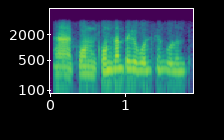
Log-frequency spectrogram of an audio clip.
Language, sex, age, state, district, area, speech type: Bengali, male, 45-60, West Bengal, Hooghly, rural, conversation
